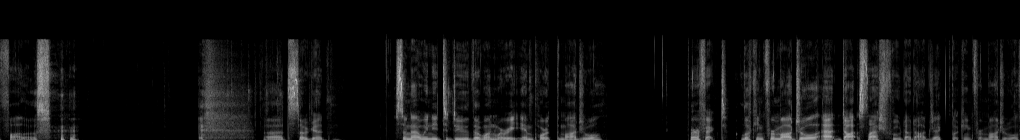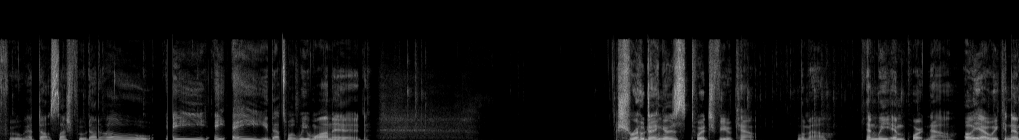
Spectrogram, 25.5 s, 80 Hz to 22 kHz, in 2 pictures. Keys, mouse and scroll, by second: 2.2 ctrl+s, 2.6 ctrl+a, 2.7 ctrl+space, 2.8 ctrl+e, 2.8 ctrl+g, 3.2 ctrl+s, 17.3 click, 17.3 click, 18.0 ctrl+s, 19.2 ctrl+s, 20.1 scroll down 1, 20.3 ctrl+s, 21.7 ctrl+p, 21.8 ctrl+p, 22.2 ctrl+p, 22.3 ctrl+a, 22.3 ctrl+p, 22.4 ctrl+space, 22.5 ctrl+e, 22.6 ctrl+g, 23.0 ctrl+s, 23.1 ctrl+p, 23.2 ctrl+a, 23.2 ctrl+p, 23.3 ctrl+space, 23.4 ctrl+e, 23.5 ctrl+g, 23.6 ctrl+p, 23.8 ctrl+p, 23.9 ctrl+e, 24.1-24.9 ctrl+p, 25.2 ctrl+s, 25.4 ctrl+a.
